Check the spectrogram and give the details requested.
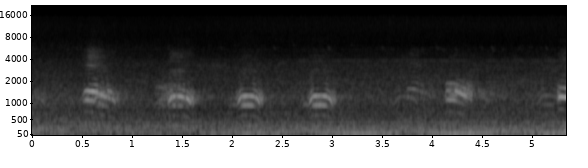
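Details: Crows at their evening roost on Venus Terrace, some appearing young; a steady series of rough caws roughly every 0.7 seconds, one bird answered by others, above a low humming background.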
